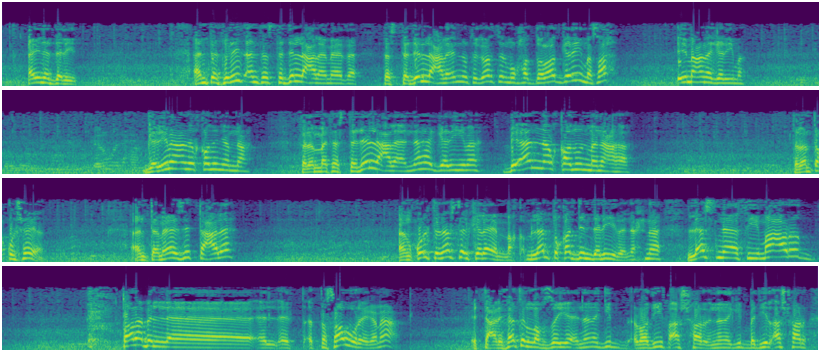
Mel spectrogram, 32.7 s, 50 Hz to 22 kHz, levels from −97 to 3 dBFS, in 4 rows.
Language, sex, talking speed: Arabic, male, 120 wpm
